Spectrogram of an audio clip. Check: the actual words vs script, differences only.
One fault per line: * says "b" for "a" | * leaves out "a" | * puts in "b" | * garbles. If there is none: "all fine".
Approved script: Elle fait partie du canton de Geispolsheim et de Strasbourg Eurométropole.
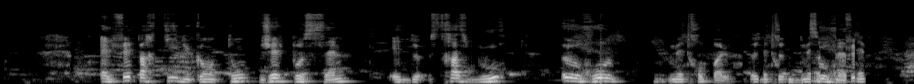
* leaves out "de"
* garbles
